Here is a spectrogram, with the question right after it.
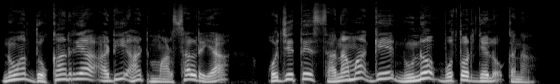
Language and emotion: Santali, disgusted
